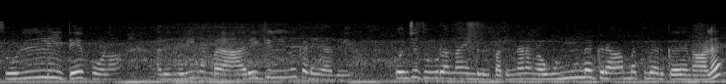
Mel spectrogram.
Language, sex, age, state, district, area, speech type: Tamil, female, 18-30, Tamil Nadu, Thanjavur, urban, spontaneous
